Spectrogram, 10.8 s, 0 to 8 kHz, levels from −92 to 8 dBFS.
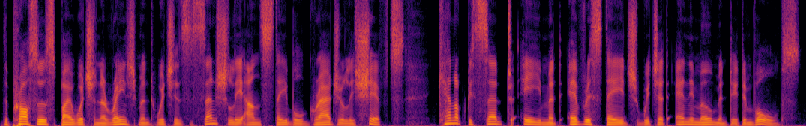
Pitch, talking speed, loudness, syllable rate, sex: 115 Hz, 145 wpm, -22 LUFS, 4.5 syllables/s, male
